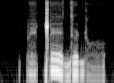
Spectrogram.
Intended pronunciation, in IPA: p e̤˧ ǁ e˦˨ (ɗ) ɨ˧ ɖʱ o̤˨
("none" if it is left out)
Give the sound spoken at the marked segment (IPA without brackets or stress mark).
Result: d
